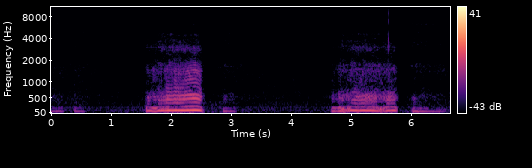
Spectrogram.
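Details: Deep, rumbling snores with softer sounds between, about 19 breaths a minute, from a sleeping pit bull–bully dog; ordinary dog snoring.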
